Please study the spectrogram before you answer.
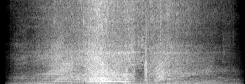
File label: bmx maneuver inside bowl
